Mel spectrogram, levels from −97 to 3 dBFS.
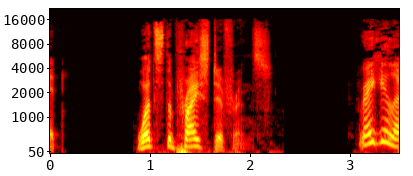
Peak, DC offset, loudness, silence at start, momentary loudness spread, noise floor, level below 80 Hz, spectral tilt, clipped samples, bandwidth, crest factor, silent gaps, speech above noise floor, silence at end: -4 dBFS; under 0.1%; -23 LUFS; 0 s; 18 LU; under -90 dBFS; -40 dBFS; -3.5 dB/octave; under 0.1%; 16.5 kHz; 22 dB; 0.20-0.83 s, 2.35-2.98 s; over 67 dB; 0 s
